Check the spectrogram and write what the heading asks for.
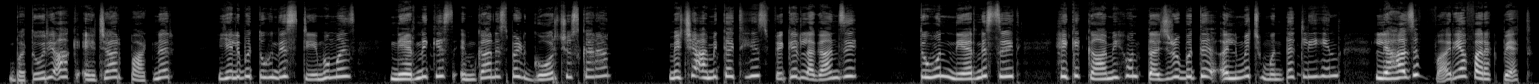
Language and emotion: Kashmiri, fearful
